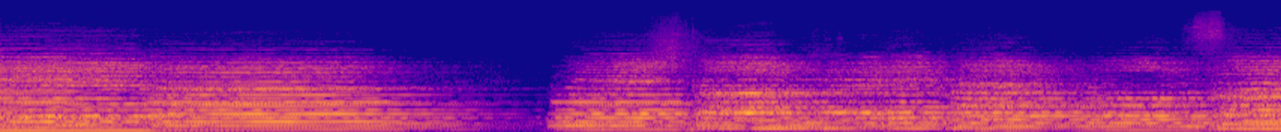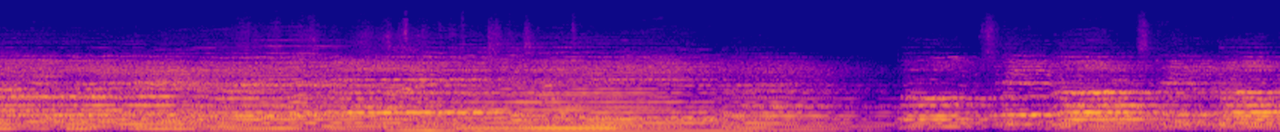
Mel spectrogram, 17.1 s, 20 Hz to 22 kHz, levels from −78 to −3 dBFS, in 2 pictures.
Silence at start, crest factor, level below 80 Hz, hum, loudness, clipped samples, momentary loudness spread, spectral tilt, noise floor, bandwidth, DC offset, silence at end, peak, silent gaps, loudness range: 0 s; 16 dB; -44 dBFS; none; -25 LUFS; under 0.1%; 7 LU; -6.5 dB/octave; -49 dBFS; 15 kHz; under 0.1%; 0 s; -10 dBFS; none; 4 LU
